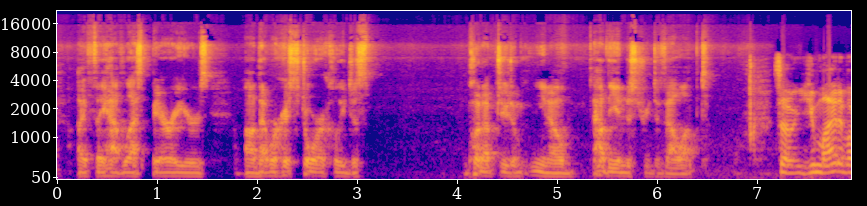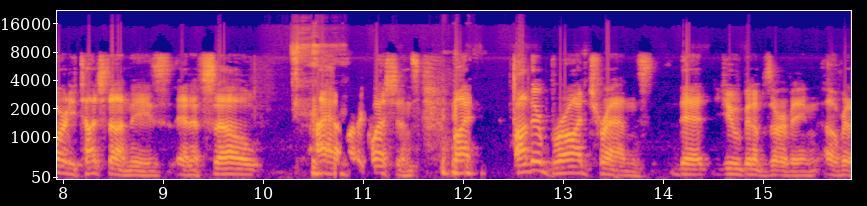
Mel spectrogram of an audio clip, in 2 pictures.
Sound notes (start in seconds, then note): 11.2 laughing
